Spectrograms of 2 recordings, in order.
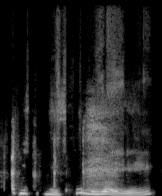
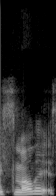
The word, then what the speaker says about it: Smollett: It was like Smollier. I forgot what the fuck the real pronunciation. I think it's Smollett or something. But I like the way Dave Chappelle I said. just say Smollett, Smollett, Smollett.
